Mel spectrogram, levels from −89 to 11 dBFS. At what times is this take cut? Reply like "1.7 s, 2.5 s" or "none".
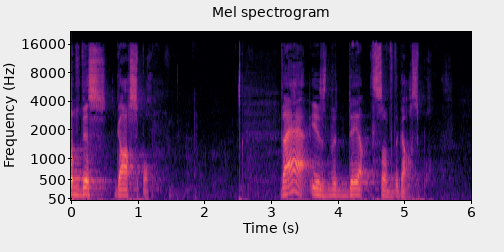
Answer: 3.2 s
